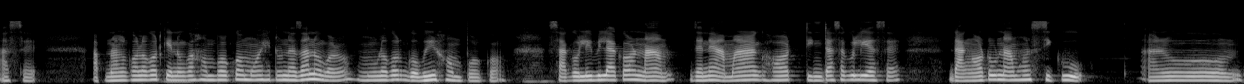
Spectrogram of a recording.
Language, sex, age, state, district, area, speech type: Assamese, female, 30-45, Assam, Sivasagar, rural, spontaneous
